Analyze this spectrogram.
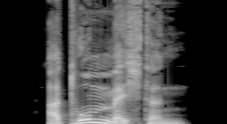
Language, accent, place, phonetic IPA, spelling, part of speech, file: German, Germany, Berlin, [aˈtoːmˌmɛçtn̩], Atommächten, noun, De-Atommächten.ogg
- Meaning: dative plural of Atommacht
